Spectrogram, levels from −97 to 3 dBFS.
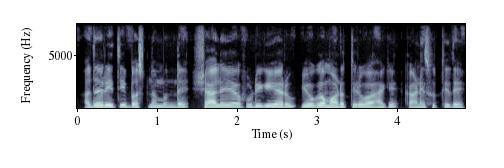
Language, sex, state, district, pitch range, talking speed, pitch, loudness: Kannada, male, Karnataka, Raichur, 145-175 Hz, 125 wpm, 155 Hz, -18 LUFS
